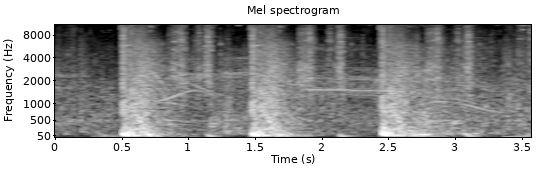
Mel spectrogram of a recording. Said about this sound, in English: I wondered why my compatriots didn't come running when they heard the shots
